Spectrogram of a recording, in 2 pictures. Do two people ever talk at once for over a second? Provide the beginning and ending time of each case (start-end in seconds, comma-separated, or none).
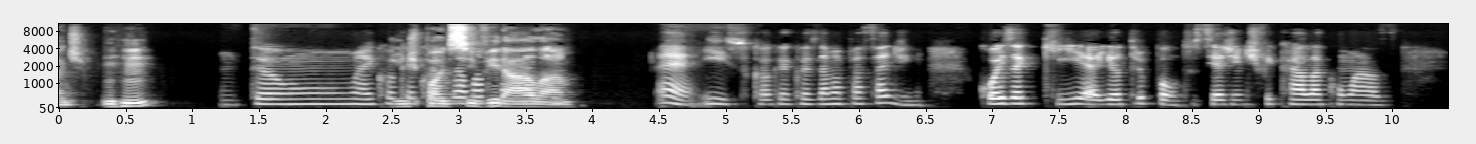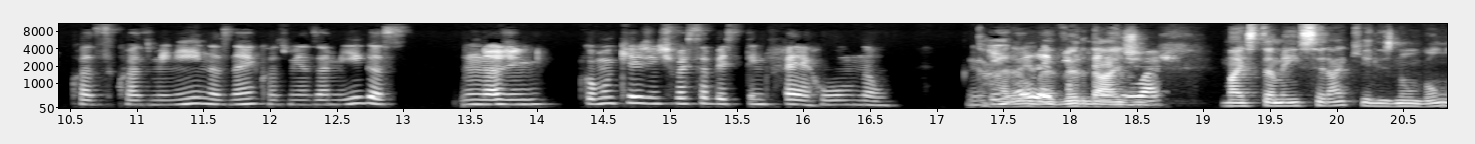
2.5-3.9, 17.3-18.6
